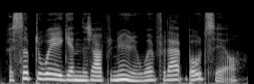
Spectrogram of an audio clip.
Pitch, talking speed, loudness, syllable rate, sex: 210 Hz, 285 wpm, -16 LUFS, 7.4 syllables/s, female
